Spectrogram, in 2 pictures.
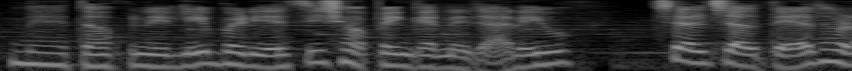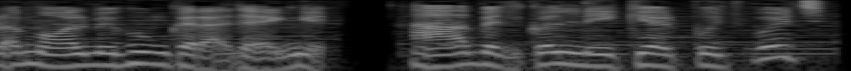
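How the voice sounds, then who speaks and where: Fields: Figure: a woman doing a chatty middle-aged mother-in-law. Pitch: lower. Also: fairly quick, darkish tone, faint music behind, natural voice. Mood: breezy.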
